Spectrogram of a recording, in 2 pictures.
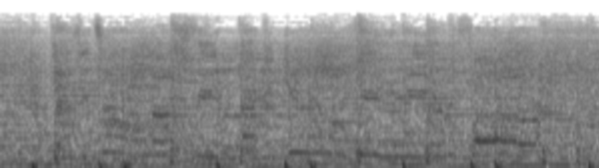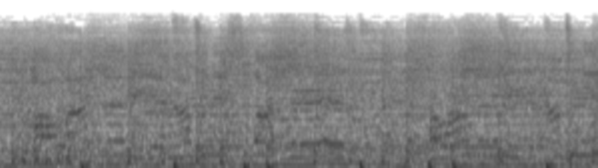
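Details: Loud rock music with singing and driving drums fills the whole stretch, with no animal voice heard.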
